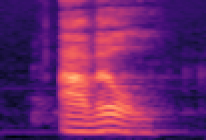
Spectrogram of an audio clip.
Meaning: well
- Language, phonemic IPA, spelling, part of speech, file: Dutch, /aˈwɛl/, awel, interjection, Nl-awel.ogg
